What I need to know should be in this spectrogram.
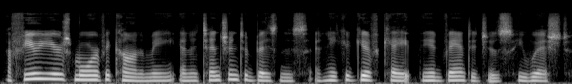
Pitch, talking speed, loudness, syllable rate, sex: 185 Hz, 200 wpm, -18 LUFS, 5.3 syllables/s, female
